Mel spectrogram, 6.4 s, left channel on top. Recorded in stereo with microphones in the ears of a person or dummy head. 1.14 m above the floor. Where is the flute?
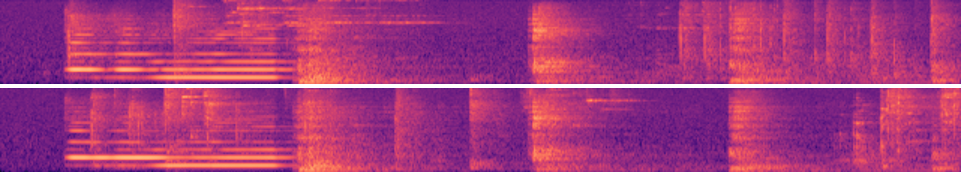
5° left (ahead or behind), 1.6 m.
